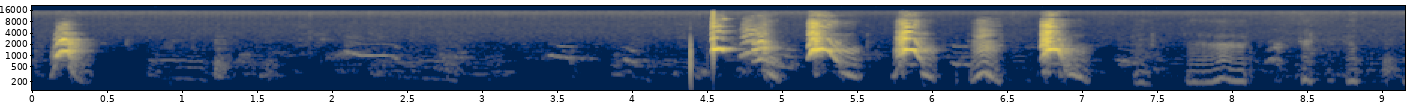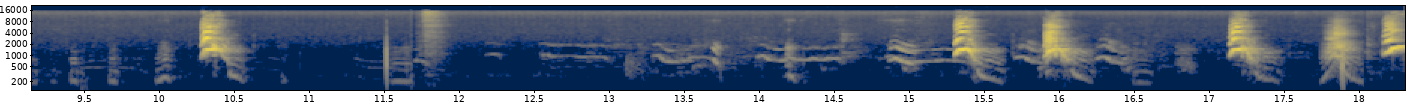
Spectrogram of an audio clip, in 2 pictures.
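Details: Swedish Elkhound (Jämthund) puppies from a litter of twelve, kept indoors, give sharp high yipping barks in short bursts, clustered around five to seven seconds, again near ten seconds and at the end, with soft human voices between.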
